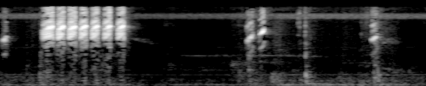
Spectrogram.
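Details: Flamboyan bird in full gacor voice, rattling out seven fast, piercing high pulses, followed by a few scattered thin chips and a pause.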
